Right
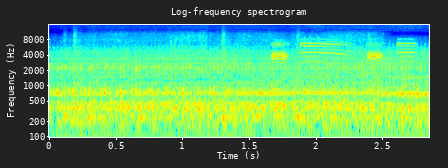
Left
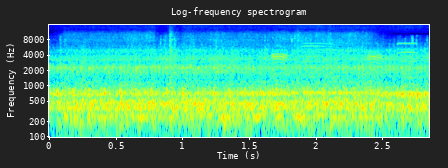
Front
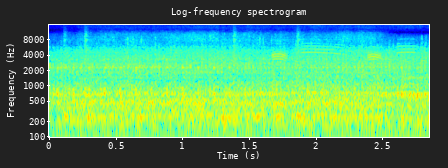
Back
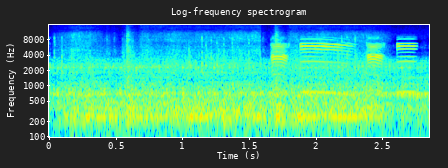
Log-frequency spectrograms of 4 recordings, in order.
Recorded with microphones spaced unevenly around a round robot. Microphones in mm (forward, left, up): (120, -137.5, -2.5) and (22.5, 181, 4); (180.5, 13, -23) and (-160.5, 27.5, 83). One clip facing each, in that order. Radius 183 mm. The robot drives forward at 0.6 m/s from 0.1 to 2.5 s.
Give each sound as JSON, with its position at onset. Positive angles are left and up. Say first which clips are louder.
{"t": 0.0, "sound": "an engine running", "louder": "right 1 dB, front 5 dB", "azimuth_deg": -10}
{"t": 1.7, "sound": "a squeak", "louder": "right 1 dB, front 3 dB", "azimuth_deg": -125}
